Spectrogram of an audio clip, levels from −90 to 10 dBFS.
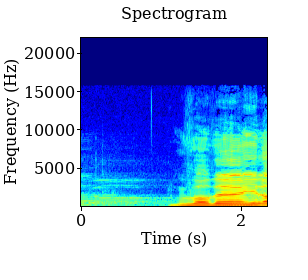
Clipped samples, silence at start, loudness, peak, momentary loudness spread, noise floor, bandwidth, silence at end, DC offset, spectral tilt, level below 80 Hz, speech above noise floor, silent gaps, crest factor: under 0.1%; 0 s; -11 LUFS; 0 dBFS; 12 LU; -41 dBFS; 14.5 kHz; 0 s; under 0.1%; -5 dB/octave; -58 dBFS; 30 dB; none; 14 dB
